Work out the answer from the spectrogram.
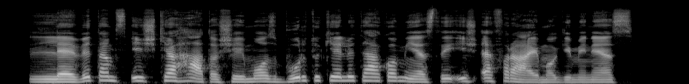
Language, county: Lithuanian, Kaunas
